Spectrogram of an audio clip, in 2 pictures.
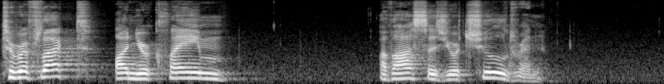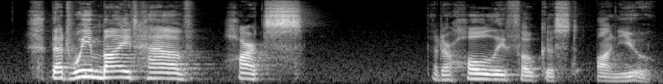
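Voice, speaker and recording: A man in his sixties, a pastor, reading scripture and praying in a slow, measured, emphatic way in a church sanctuary. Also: fairly high pitch, animated, a bit bright.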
